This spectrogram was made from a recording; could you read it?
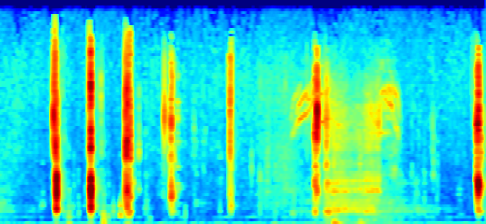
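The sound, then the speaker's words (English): A few sharp clicks and taps, then a soft, wet slurp as someone takes a small sip of a citrusy light beer, faint, with no talking. “So let me take a little sip-a-roo here.”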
